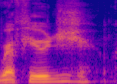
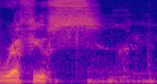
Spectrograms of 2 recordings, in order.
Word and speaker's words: refuge: throw in something silly you have to be careful on your pronunciation of that first one that you called refuge we don't want to sound like refuse oh thank you for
